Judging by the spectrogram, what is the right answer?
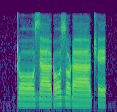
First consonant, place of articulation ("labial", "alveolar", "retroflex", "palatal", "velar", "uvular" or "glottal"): retroflex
